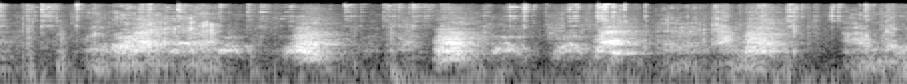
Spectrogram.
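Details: Dog, either a Dogo Argentino or a Cane Corso, barking loudly in a steady series of deep, rough barks, about one every three-quarters of a second, with no other clear sounds.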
